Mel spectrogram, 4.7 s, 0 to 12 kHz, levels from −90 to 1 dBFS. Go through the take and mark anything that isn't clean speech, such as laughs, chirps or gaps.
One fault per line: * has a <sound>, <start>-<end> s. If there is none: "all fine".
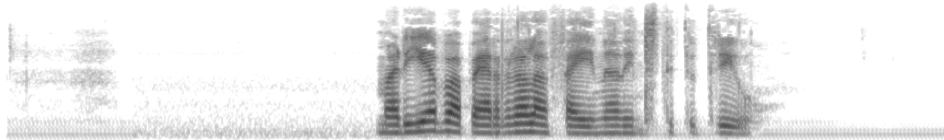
all fine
